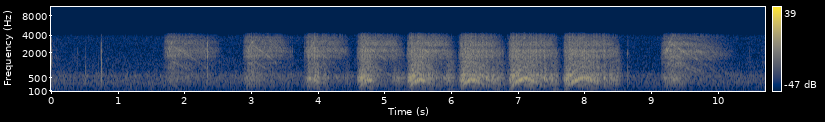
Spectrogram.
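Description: Electric hand drill boring a hole, run in short pulses on the trigger: about nine bursts, each under a second, starting about two seconds in, the motor's pitch rising and falling within each.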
